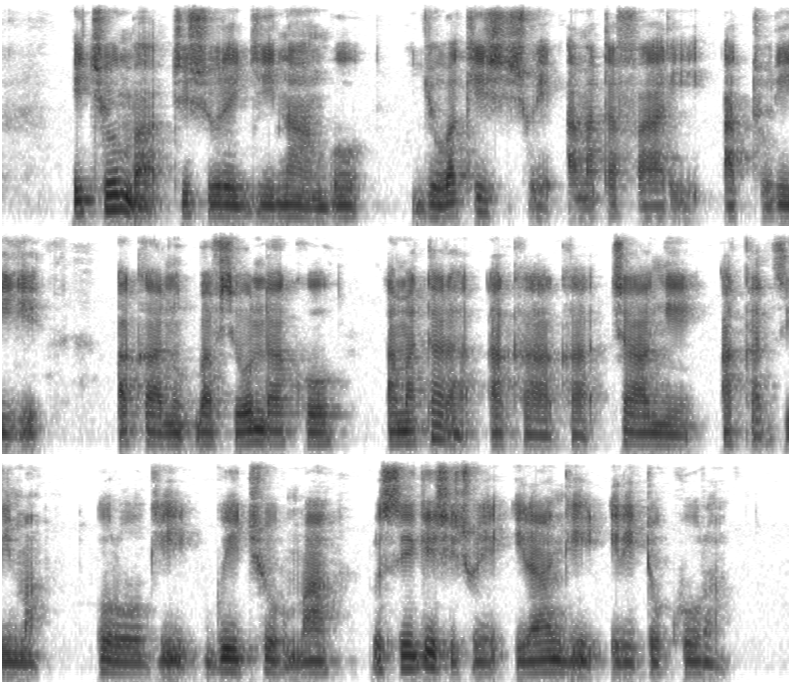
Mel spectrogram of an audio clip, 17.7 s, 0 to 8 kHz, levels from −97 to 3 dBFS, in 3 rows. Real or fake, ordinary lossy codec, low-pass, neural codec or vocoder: real; Opus, 64 kbps; 7.2 kHz; none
